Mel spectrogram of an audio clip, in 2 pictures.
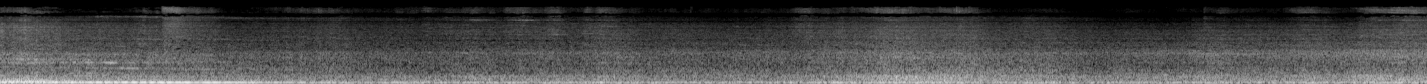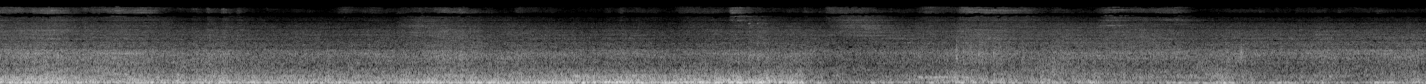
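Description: Freight train passing: a diesel locomotive's engine drones for the first couple of seconds, then a long string of hopper and covered hopper cars rolls by with a steady wheel rumble and rail clatter, a little quieter from about 22 seconds in.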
